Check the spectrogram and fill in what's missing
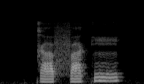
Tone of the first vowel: low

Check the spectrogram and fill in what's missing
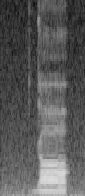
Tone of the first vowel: high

